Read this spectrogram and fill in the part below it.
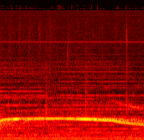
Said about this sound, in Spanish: ¿Quién no va a tener miedo al ver un cielo completamente estrellado? Escuchar a los coyotes a lo lejos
